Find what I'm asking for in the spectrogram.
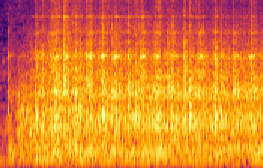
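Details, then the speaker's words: Honda Beat FI motorcycle CVT, wheel spun by hand: steady gritty "grok grok" whirring rattle, wheel feels very wobbly, smooth with sliding fitted; mechanic suspects worn pulley shaft bearing, not yet opened; rough rotation noise. "tapi kalau rodanya diputar suaranya kasar grok grok tuh"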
